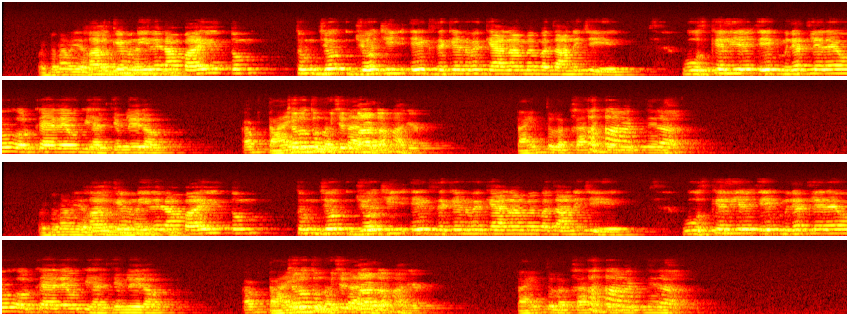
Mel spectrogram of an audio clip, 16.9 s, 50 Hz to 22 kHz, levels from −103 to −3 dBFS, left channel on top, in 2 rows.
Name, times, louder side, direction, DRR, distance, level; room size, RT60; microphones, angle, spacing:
voice 1, 0.4-1.8 10.9-12.5 13.6-15.1, left 2 dB, 45° left, 6 dB, 0.5 m, -26 dB
voice 2, 0.9-2.5 3.0-6.2 6.8-10.0 11.3-12.6 14.3-14.7 15.0-15.2, left 4 dB, 90° left, 3 dB, 1.0 m, -20 dB
3.5 x 3.2 x 3.1 m, 0.65 s
head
